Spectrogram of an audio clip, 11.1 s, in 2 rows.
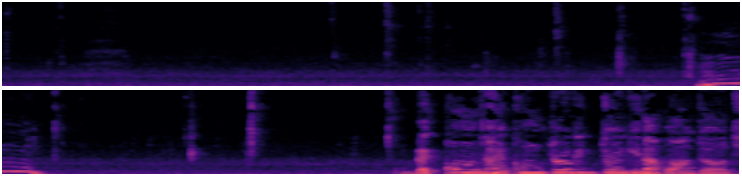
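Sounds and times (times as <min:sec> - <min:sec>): person chewing food: 0:02.4 - 0:09.2
person humming mmm: 0:05.1 - 0:06.0.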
